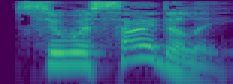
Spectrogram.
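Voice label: "suicidally", British English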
